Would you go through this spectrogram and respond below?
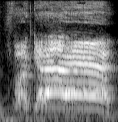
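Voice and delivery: high screamed shout at a tiger; acted-out piercing scream. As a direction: scream it to scare off a beast. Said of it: "and I screamed".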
